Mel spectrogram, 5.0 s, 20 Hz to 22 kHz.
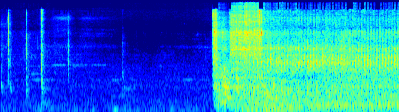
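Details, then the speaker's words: Yanmar Ke-3 four-wheel-drive diesel mini tractor. A few clicks, then it fires at once and settles into a smooth, even idle with no extraneous knocks or rattles: normal start and idle. "работает ровно без каких-либо посторонних шумов"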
